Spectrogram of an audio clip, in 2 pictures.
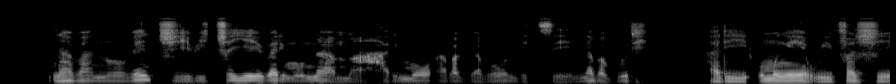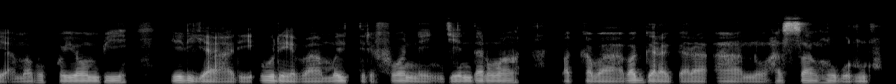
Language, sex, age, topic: Kinyarwanda, male, 25-35, government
